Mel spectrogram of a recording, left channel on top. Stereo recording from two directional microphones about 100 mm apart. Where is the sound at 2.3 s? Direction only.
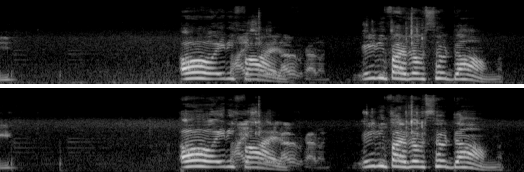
10° right (ahead or behind).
